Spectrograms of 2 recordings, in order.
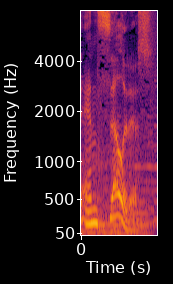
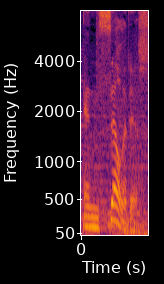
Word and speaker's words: Enceladus: would happen if we found alien life on Enceladus first of all it's pronounced Enceladus not Enceladus sorry muchacho Enceladus is Saturn's sixth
